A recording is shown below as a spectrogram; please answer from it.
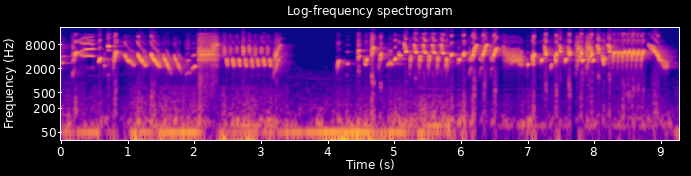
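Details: Pet male Algerian Parva goldfinch in a cage sings rapid twittering phrases, a harsh buzzy burst, long rattling trills and fast high chattering runs, with a steady low hum.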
